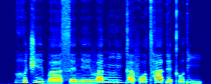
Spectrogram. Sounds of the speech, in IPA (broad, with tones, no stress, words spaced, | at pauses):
hʊ˦t͡ʃeː˨ baː˨sɛ˨neː˨ βa˦nĩ˦ɾi˦ ɡa˨fɔ˦tʰa˦ ɗɛ˨ kʼo˦ɗiː˨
